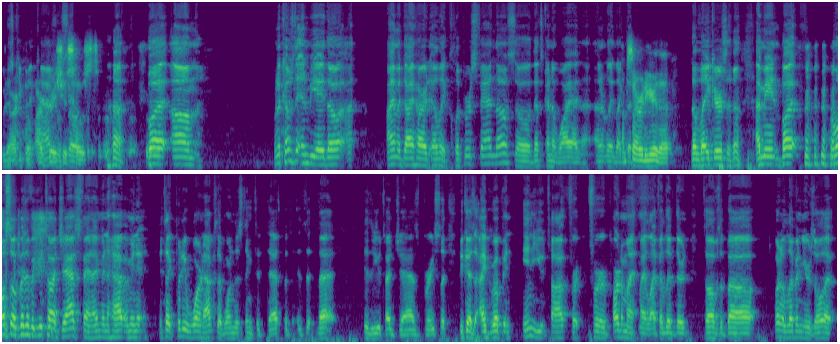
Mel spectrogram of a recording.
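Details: Male podcast host with a stutter present since birth that he says is heard intermittently and occurs when he talks fast; stuttering.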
